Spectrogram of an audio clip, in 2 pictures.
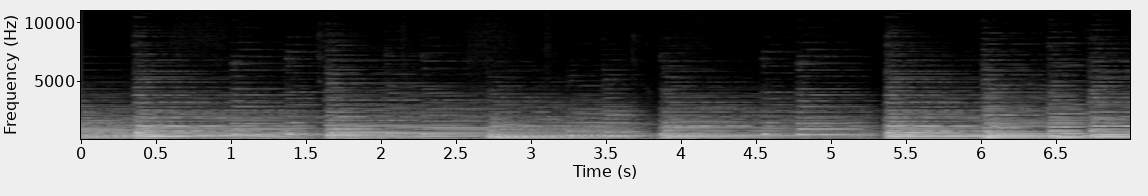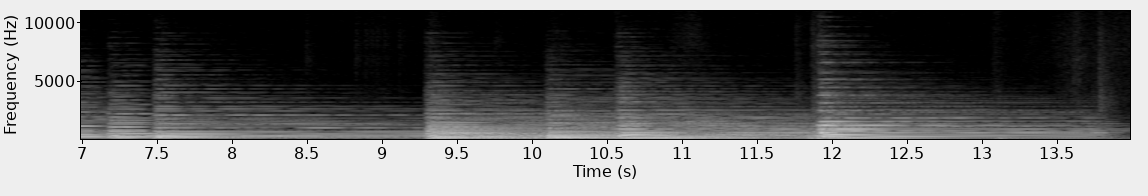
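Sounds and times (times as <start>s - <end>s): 
Yamaha PSR-E473 keyboard playing a piano piece: 0.0s - 13.9s.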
